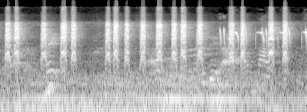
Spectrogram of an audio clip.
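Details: Separate harsh, high chips spaced roughly every quarter second over a low hum, a calling sound for luring small birds.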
